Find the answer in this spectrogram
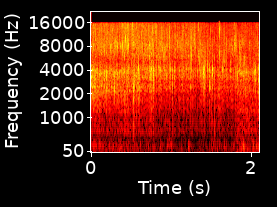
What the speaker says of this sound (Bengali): তেলের উপর দিয়ে দেবো কালো জিরে আর কাঁচা লঙ্কা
